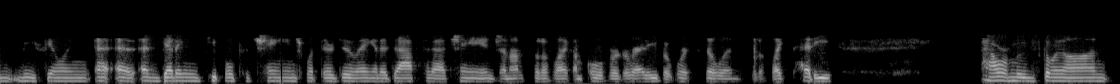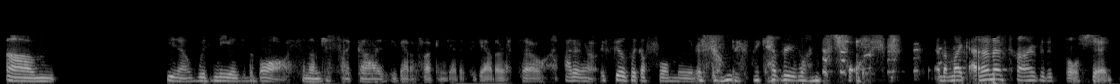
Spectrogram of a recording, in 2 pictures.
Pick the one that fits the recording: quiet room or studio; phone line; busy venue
phone line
